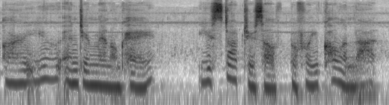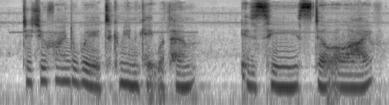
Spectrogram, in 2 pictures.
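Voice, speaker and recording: A self-assured female dusk elf, acted by a woman with a lowish voice. She is composed and matter-of-fact, a probing host in a dark fantasy audio drama. Light ambient noise runs behind her. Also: unhurried, creaky, rough recording.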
